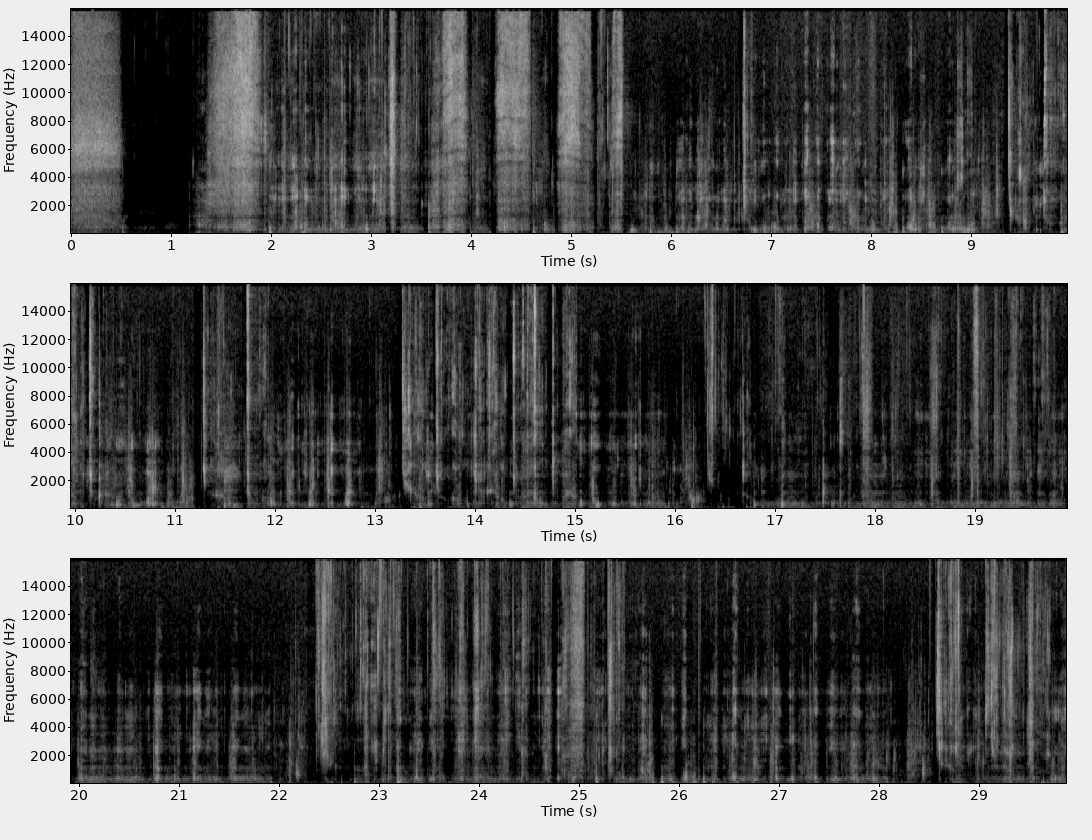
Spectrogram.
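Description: A person chewing close to the microphone: mouthfuls of beef-brisket soft-tofu stew and rice, with many small wet mouth clicks throughout.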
